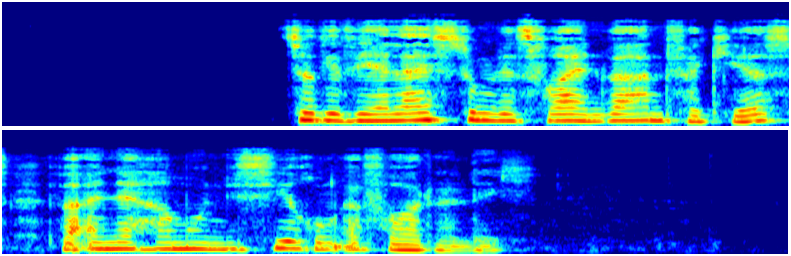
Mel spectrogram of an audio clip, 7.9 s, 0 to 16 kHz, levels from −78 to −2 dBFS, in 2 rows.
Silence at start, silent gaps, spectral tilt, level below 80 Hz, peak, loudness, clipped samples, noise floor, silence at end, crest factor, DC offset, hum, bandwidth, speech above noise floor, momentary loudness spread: 1.4 s; none; -4.5 dB/octave; -60 dBFS; -2 dBFS; -19 LUFS; under 0.1%; under -90 dBFS; 1.35 s; 18 dB; under 0.1%; none; 9.4 kHz; over 71 dB; 10 LU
